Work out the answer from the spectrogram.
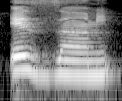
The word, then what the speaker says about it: exame: Exame, exato, exército e exercício. E exemplo, certo? Então, todas essas palavrinhas aí são escritas com X e tem o som de Z na sua pronúncia.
